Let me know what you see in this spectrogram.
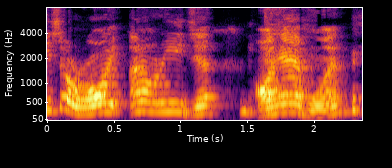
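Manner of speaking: put-on English accent. Retelling answering a spam call while pretending to be english: fake english accent. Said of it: "trying to be, like, an English guy".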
